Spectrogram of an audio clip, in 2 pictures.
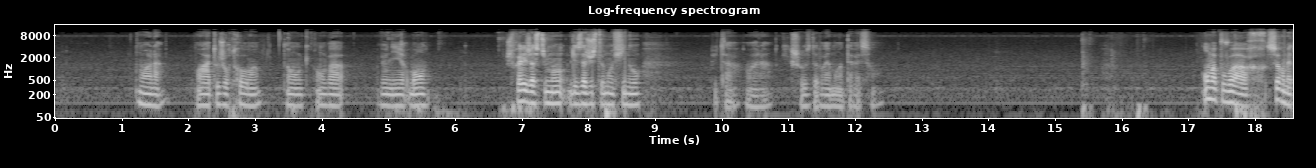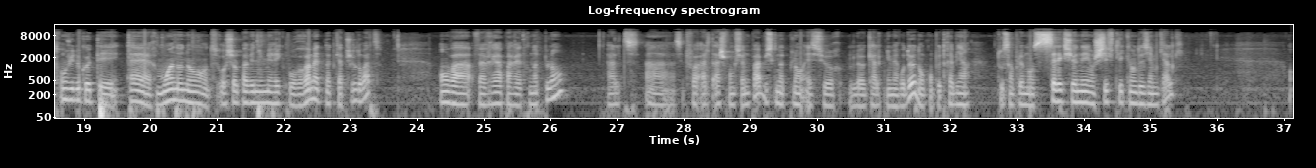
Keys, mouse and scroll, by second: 1.6 Escape, 2.8 shift+click, 4.6 shift+click, 5.8 ctrl+s, 14.2 Escape, 15.0 Tab, 16.5 KP_3, 18.5 r, 21.1 scroll down 4, 22.1 KP_7, 22.9-23.2 scroll down 4, 24.4 alt+h, 26.3 alt+h, 28.7 click, 31.6 shift+click, 32.2 shift+click, 33.8-34.2 scroll up 7, 36.2 right click, 36.8 right click.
